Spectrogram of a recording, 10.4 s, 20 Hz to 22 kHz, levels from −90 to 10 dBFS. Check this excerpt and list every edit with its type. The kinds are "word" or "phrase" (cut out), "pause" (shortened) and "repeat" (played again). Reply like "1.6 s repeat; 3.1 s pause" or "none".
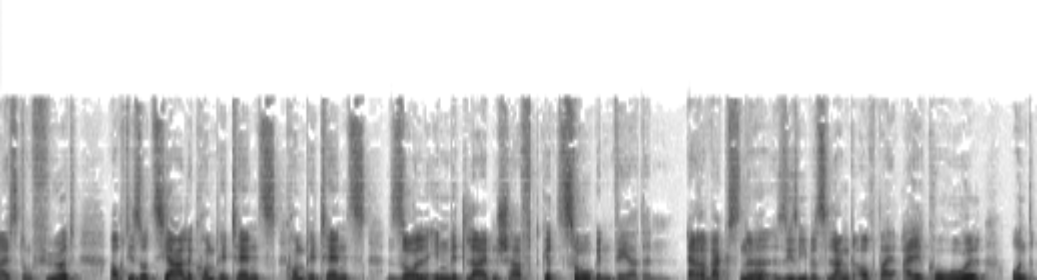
2.8 s repeat; 7.9 s word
